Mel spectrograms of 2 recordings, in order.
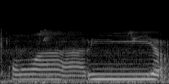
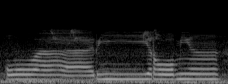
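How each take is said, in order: First: The word ends on a bare r and stops. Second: The r takes a short vowel and links onward. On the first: The reader pauses at this word. "Kalau kita mau berhenti di situ maka dibacanya sukun" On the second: The reader continues without pausing. "kalau mau dibacanya wasoh maka ro-nya dibacanya pendek"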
